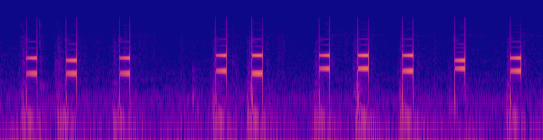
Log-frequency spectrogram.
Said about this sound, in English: I'm going to dial without Bernie on the line. Maybe that'll make it easier for our phone system to interpret.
